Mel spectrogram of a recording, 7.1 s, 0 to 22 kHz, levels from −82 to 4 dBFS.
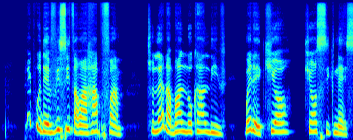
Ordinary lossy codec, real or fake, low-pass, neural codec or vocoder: none; fake; none; autoencoder, 48 kHz, 32 numbers a frame, DAC-VAE, trained on Japanese speech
